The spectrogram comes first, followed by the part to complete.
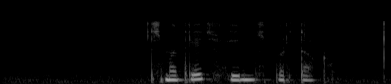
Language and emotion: Russian, neutral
